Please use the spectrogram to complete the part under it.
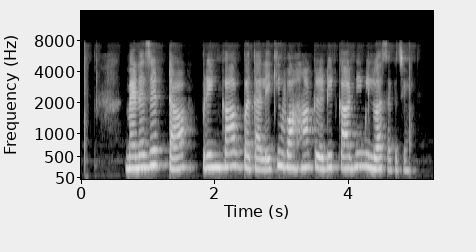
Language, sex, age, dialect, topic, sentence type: Magahi, female, 18-24, Northeastern/Surjapuri, banking, statement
